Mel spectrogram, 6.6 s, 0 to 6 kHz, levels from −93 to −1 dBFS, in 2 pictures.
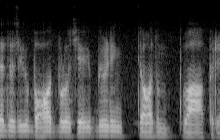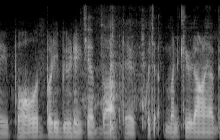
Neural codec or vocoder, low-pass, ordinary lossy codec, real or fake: none; 5.4 kHz; none; real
